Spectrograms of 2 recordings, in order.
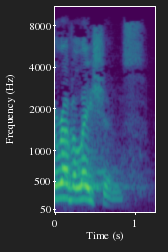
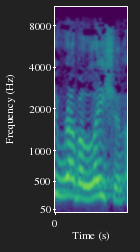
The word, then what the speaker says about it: Revelation: You know, the book of Revelation, a lot of people mispronounce it, and that's okay. I'm not going to talk about you. But a lot of people just say revelations.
